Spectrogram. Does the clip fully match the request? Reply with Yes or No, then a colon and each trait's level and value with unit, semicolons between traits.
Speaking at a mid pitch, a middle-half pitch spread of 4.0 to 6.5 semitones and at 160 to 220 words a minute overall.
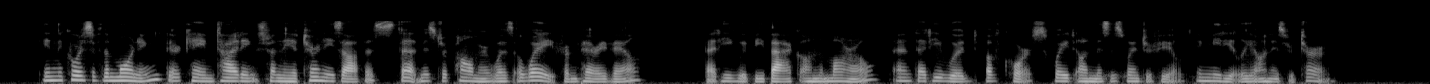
No: medium, 145 Hz; average, 3.2 semitones; average, 175 wpm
